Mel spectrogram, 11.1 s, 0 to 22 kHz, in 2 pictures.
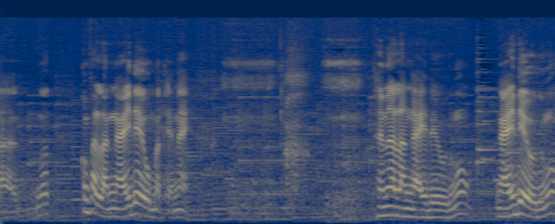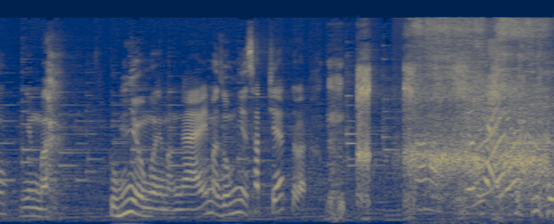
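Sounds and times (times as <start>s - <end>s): man imitating snoring: 2.2s - 3.7s, 8.8s - 11.0s.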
